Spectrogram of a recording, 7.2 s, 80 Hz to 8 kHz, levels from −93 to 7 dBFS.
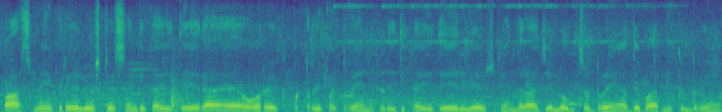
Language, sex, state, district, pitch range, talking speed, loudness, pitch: Hindi, male, Rajasthan, Bikaner, 115-120 Hz, 255 wpm, -18 LUFS, 115 Hz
